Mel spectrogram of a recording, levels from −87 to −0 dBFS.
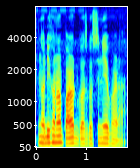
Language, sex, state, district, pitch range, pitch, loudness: Assamese, male, Assam, Hailakandi, 110-130 Hz, 120 Hz, -20 LUFS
